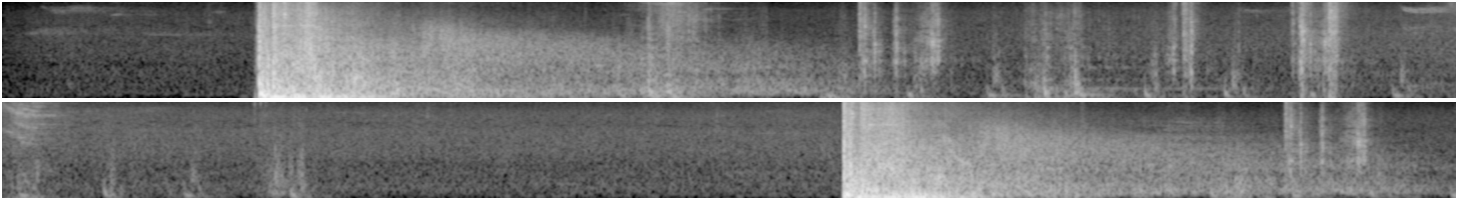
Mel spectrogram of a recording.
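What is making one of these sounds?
A rifle fires two loud shots that echo away.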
